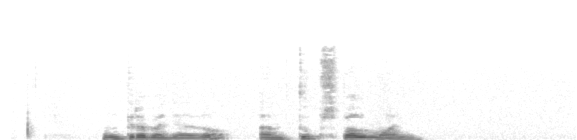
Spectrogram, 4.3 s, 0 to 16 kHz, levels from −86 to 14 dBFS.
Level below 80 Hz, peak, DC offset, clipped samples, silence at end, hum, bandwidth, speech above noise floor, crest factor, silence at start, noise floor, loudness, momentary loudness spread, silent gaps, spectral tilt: -90 dBFS; -16 dBFS; under 0.1%; under 0.1%; 1.15 s; none; 11 kHz; 42 dB; 18 dB; 0.75 s; -73 dBFS; -32 LUFS; 12 LU; none; -7 dB/octave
